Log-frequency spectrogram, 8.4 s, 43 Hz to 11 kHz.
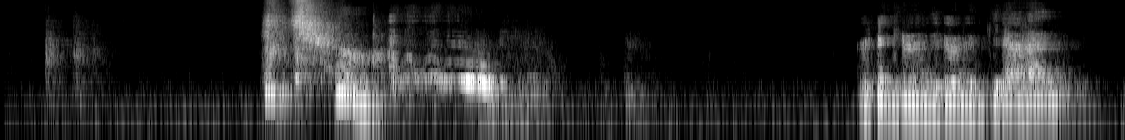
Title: Birthday Countdown #29: The Sneeze that Never Ends In G Major 19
